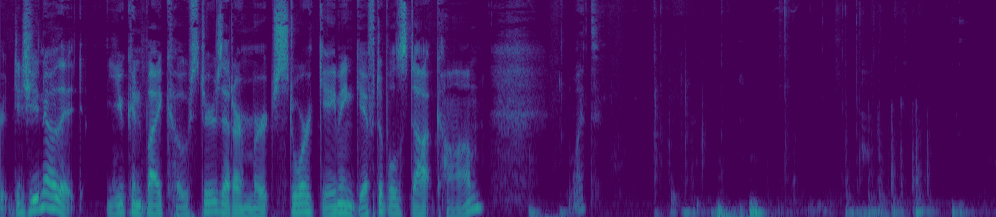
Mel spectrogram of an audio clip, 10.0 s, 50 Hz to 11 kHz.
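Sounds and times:
speech: 0:00.0 - 0:06.0, 0:06.7 - 0:07.0
frantic typing on a computer keyboard: 0:06.5 - 0:09.6.

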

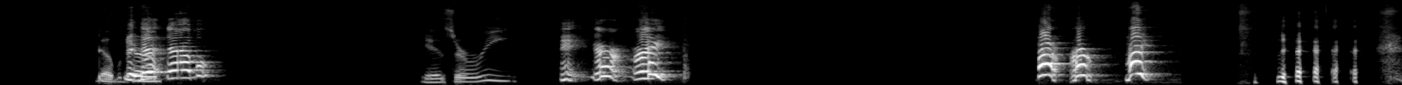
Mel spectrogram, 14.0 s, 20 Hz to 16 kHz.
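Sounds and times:
person imitating dog with throaty barks: 0:01.0 - 0:02.2, 0:05.6 - 0:06.8, 0:10.4 - 0:11.7
speech: 0:01.0 - 0:02.2, 0:04.2 - 0:06.9, 0:10.4 - 0:11.5, 0:12.8 - 0:13.5
laughter: 0:01.3 - 0:01.8, 0:12.4 - 0:14.0.

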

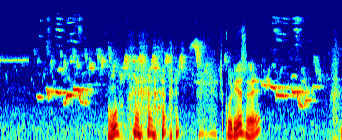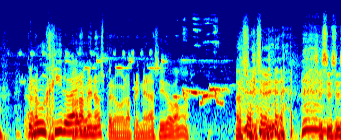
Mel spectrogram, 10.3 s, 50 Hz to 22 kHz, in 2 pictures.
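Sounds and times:
Eurasian golden oriole singing: 0:00.0 - 0:03.2, 0:03.9 - 0:08.7
laughter: 0:01.6 - 0:03.3, 0:05.0 - 0:06.6, 0:08.7 - 0:10.2
speech: 0:01.6 - 0:04.0, 0:05.1 - 0:10.2.

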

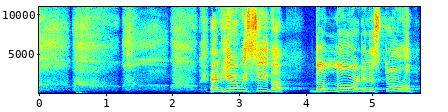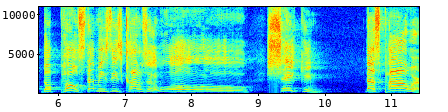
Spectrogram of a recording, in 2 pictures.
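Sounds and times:
voice imitating deep rhythmic breathing: 0:00.0 - 0:02.6
speech: 0:02.6 - 0:10.0, 0:10.6 - 0:11.4.

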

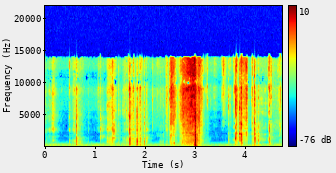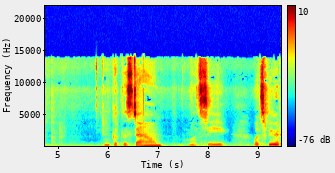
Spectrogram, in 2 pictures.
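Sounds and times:
deck of tarot cards being shuffled: 0:00.0 - 0:04.7
speech: 0:06.0 - 0:09.4.

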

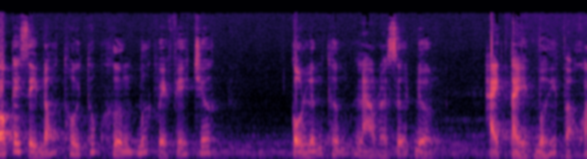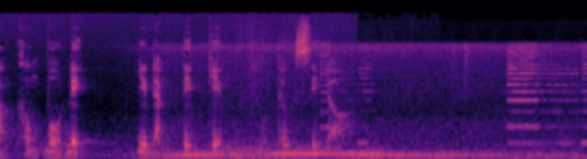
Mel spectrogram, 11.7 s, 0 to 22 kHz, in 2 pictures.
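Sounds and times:
speech: 0:00.0 - 0:02.2, 0:02.9 - 0:09.5
low car engine rumble: 0:06.5 - 0:11.7
car brakes screeching on a street: 0:07.0 - 0:11.7.

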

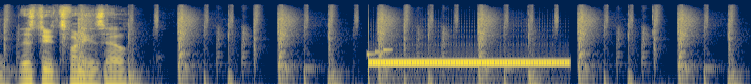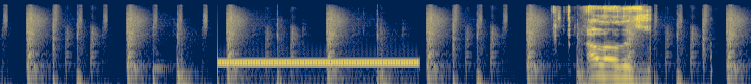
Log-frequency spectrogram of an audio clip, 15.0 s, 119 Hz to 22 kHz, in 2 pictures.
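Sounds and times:
speech: 0:00.0 - 0:01.6, 0:13.4 - 0:14.1
busy percussive beat: 0:00.0 - 0:15.0
outgoing phone call ringback tones: 0:03.7 - 0:05.7, 0:09.7 - 0:11.7.

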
